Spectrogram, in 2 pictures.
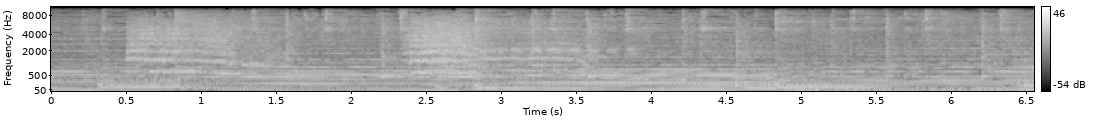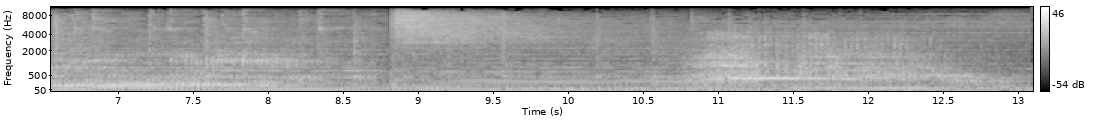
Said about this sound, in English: Their huge bodies are almost the size of a one-story house. An elephant weighs approximately as much as 50 people and normally lives to be 70 years old.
